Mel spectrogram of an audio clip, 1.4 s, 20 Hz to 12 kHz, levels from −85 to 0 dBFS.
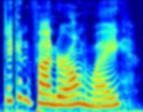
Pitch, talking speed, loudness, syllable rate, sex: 275 Hz, 250 wpm, -15 LUFS, 5.3 syllables/s, female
